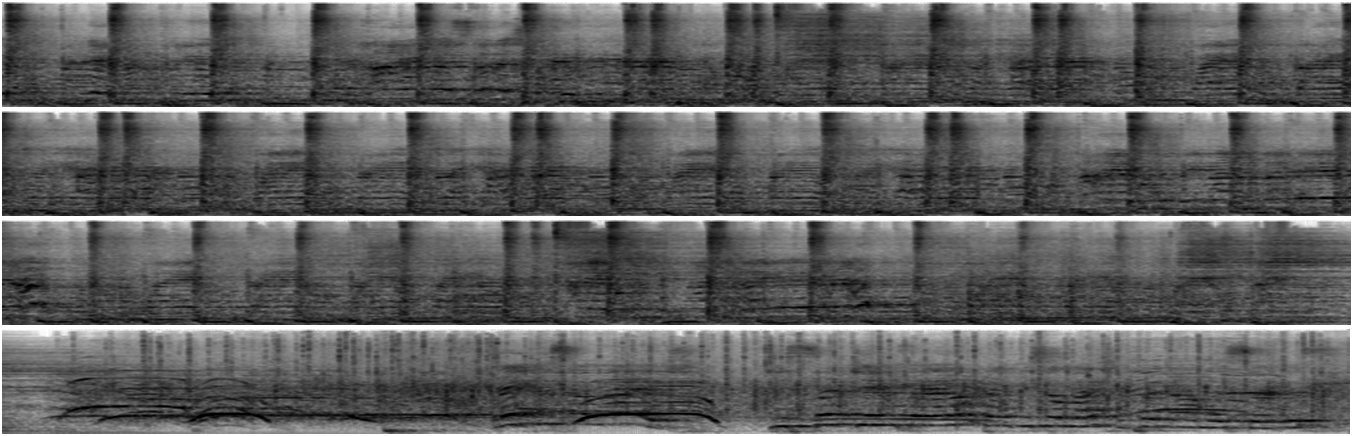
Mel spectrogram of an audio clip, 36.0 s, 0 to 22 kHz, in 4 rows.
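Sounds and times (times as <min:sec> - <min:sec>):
fast driving drum beat: 0:00.0 - 0:27.5
live rockabilly band playing: 0:00.0 - 0:35.9.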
